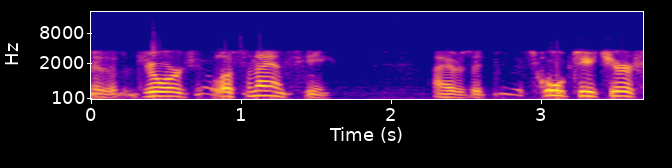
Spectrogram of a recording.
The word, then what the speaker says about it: Lesnansky: My last name is George Lesnansky. I was a school teacher for 30 years. And yeah, Lesnansky was my legal name, and it definitely is a three-syllable name that's Polish and Slovak, and no, I'm proud of it.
